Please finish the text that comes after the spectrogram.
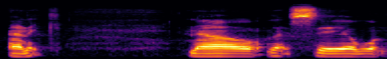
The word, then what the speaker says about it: Alnwick: So location, so I've got Alnwick there, even though it looks like it's Alnwick, it's pronounced Alnwick.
